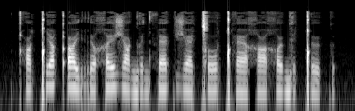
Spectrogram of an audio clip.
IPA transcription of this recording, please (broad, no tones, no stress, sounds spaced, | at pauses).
qʰ o ǃ i qʼ ɯ j r ɯ χ e ʒ ɑ ɡ ø d θ æ k ʒ æ ǀ o ǃʰ æ χ ɑ χ ø ɡ e ǃ ø k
